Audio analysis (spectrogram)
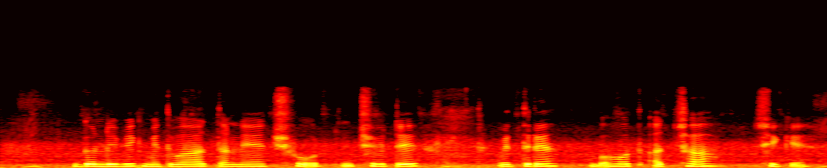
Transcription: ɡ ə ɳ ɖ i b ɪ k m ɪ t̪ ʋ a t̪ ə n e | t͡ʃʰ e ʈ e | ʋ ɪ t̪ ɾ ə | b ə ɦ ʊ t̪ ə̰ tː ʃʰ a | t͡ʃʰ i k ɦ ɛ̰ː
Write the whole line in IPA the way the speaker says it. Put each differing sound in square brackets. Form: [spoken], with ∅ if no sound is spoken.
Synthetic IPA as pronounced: ɡ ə ɳ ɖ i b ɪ k m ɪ t̪ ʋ a t̪ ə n e | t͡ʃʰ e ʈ e | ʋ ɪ t̪ ɾ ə | b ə ɦ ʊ t̪ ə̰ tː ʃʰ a | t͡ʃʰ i k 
